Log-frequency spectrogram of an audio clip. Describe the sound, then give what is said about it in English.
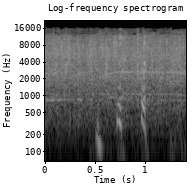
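A short burst of canned applause played from a soundboard, a steady hiss of clapping at moderate volume, with a few brief rising whoops or cheers poking through around the middle. “Where's my fucking applause? There you are.”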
